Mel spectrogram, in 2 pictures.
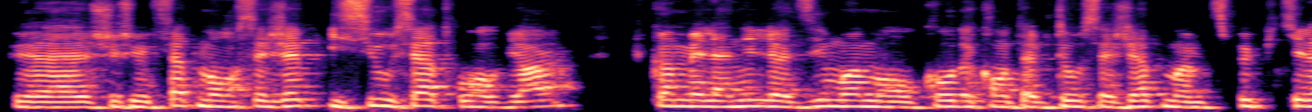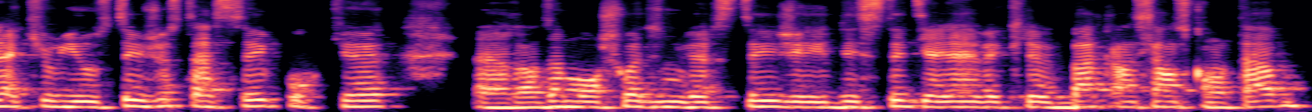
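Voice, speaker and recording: A young man from Quebec with a Québécois accent, calmly recounting his path as a podcast guest. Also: fairly high pitch, a little fast. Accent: Québécois French. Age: young adult. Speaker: accounting student guest. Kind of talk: casual interview answers.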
